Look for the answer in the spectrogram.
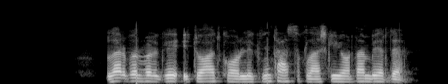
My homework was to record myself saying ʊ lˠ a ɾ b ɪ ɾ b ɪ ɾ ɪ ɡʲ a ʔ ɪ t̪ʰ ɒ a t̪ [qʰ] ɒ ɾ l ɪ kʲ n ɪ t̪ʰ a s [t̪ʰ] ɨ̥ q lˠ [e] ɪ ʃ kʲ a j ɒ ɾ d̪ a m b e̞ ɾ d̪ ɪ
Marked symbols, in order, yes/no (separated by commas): no, no, no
